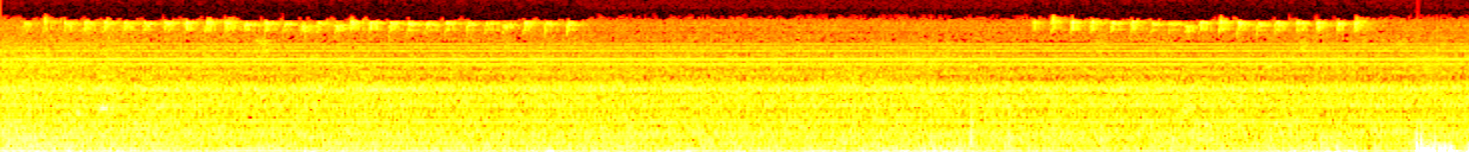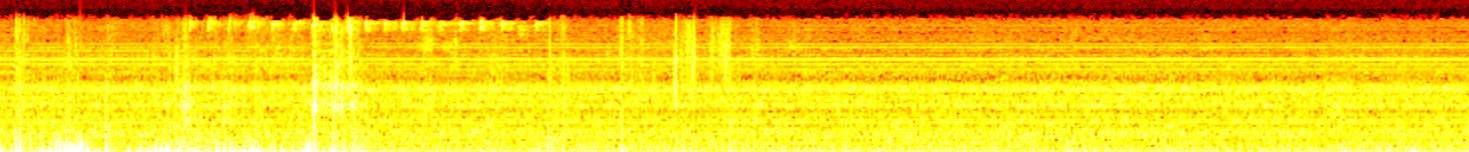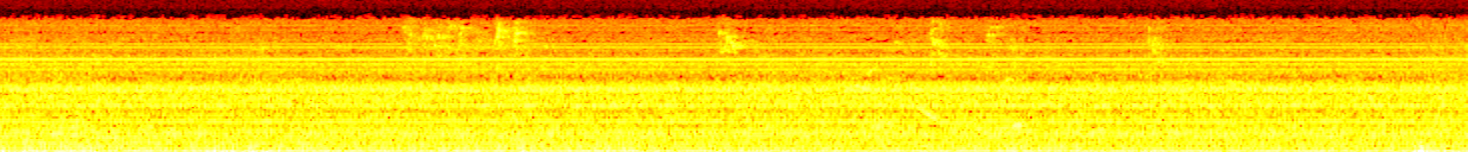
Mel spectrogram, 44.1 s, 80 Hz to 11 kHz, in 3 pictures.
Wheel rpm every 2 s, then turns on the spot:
0, 0, 0, 0, 0, 0, 0, 0, 0, 0, 0, 0, 0, 0, 0, 0, 0, 0, 0, 0, 0, 0.
none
